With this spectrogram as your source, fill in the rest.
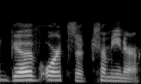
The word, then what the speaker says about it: Gewürztraminer: It's give, Orts, Traminer. Okay, Give, Orts, or Traminer.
